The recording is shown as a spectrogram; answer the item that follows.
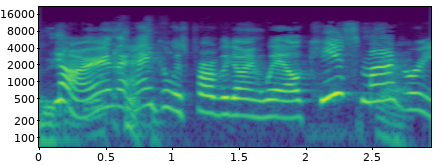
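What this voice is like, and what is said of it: Good put-on Tennessee accent. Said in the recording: “That was a very good Tennessee accent, actually.”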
